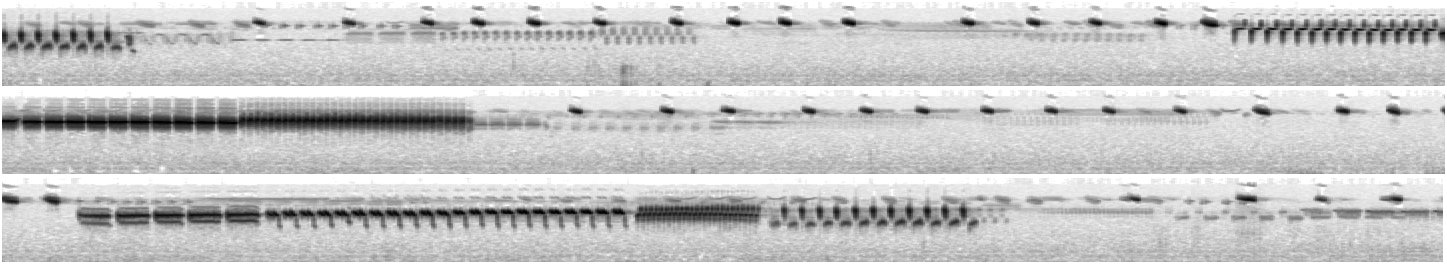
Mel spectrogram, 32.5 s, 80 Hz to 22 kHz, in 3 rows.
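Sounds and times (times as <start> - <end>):
Brewer's sparrow song with high chips and buzzy trills: 0.0 - 32.4.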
